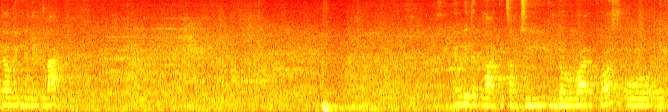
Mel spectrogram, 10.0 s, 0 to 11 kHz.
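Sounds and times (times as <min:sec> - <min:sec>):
shopping mall background hum: 0:00.0 - 0:10.0.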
